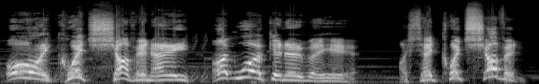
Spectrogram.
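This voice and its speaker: A rough, blunt sailor, played by a man with a high, gravelly voice that swings around in pitch. He talks slowly and gruffly, with faint music underneath. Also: sing-song, pushed and bright, heavily acted. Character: gruff male ship's sailor, rough working type.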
